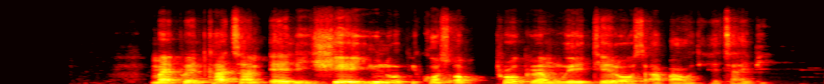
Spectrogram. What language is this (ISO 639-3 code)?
pcm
